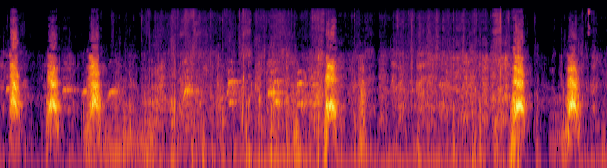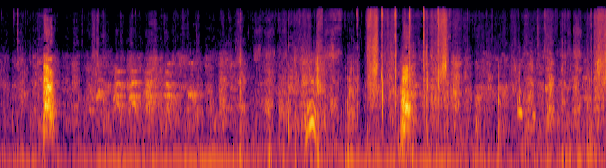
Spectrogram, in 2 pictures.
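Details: Boxer dogs playing together, giving short sharp bark-like yaps and rough growly bursts at irregular intervals, the loudest near the middle, with softer scuffling and low background noise between them.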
